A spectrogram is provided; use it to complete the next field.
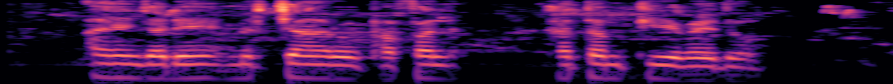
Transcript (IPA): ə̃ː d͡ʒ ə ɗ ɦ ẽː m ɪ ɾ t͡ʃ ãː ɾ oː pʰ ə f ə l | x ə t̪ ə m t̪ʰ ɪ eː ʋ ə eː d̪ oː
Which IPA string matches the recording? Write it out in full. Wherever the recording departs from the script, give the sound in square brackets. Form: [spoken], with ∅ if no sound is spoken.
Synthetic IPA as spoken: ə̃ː d͡ʒ ə ɗ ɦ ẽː m ɪ ɾ t͡ʃ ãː ɾ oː pʰ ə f ə l | x ə t̪ ə m t̪ʰ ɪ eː ʋ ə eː d̪ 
